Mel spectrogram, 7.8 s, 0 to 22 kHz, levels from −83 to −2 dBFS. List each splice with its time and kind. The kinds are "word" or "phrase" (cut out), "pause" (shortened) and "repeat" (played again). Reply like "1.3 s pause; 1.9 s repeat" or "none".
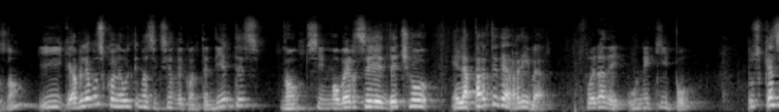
4.4 s pause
